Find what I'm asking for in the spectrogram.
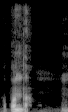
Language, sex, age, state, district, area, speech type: Santali, male, 60+, West Bengal, Bankura, rural, spontaneous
